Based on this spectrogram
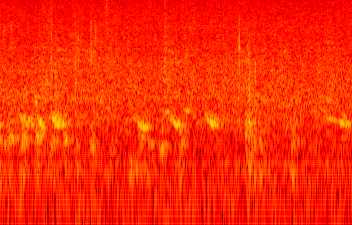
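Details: Turkeys (Meleagris gallopavo) give soft, short clucking notes a few times a second, mid-pitched and fairly quiet, over a steady hiss like rain.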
